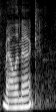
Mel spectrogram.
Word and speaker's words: Malinak: Yes, Amber, A-M-B-E-R, Malinak, M-A-L-I-N-A-K.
